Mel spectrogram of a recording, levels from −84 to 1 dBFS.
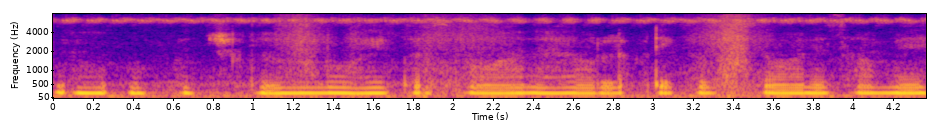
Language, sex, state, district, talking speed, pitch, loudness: Hindi, female, Uttar Pradesh, Muzaffarnagar, 180 wpm, 190 Hz, -13 LUFS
